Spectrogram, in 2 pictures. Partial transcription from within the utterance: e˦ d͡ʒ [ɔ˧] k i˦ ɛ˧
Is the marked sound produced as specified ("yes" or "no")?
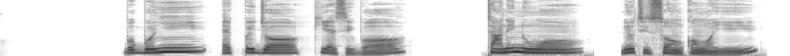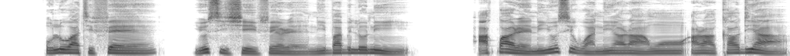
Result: yes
